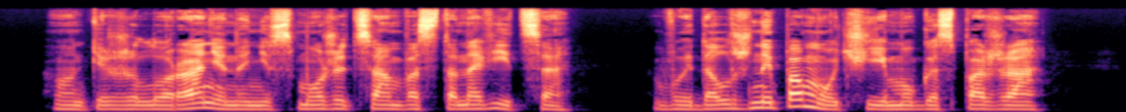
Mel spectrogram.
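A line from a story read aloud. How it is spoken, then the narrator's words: Stern reproachful servant. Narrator (Russian): строго произнес слуга, будто упрекая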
